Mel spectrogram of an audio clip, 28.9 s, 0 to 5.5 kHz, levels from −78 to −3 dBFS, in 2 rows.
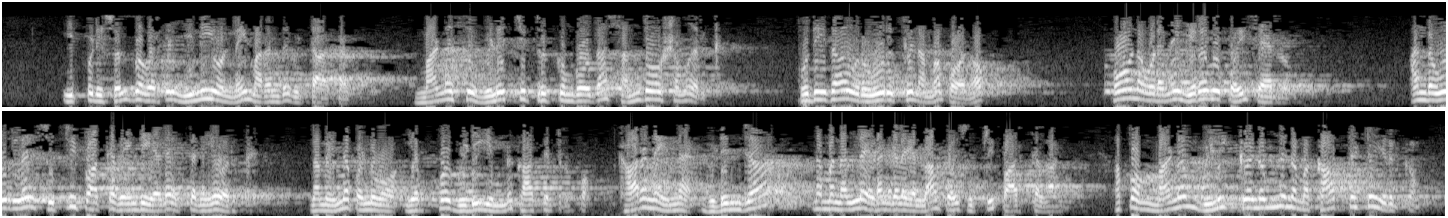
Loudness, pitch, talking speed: -9 LUFS, 195 Hz, 105 wpm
